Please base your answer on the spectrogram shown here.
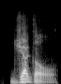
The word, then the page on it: juggle: American English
